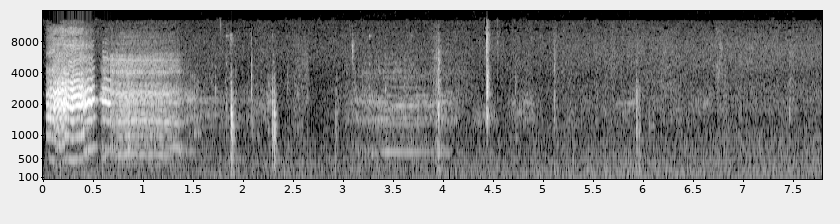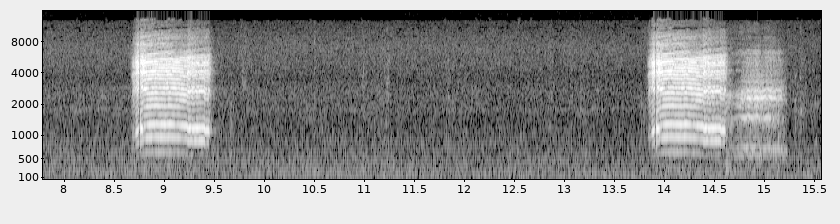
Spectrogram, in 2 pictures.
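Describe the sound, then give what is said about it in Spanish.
A lamb bleats in a few separate, nasal, wavering calls spaced well apart, with faint ticking in the quiet background between them. “Este es mi cordero. Es muy tierno.”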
